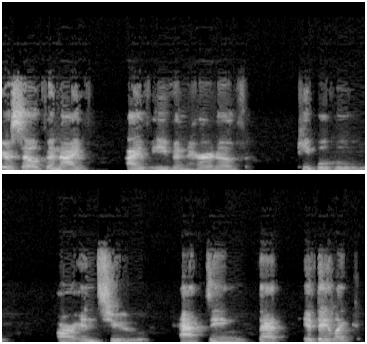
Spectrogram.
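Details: Adult woman who stutters and says she can hide her stuttering well; real stuttering in a conversational interview.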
